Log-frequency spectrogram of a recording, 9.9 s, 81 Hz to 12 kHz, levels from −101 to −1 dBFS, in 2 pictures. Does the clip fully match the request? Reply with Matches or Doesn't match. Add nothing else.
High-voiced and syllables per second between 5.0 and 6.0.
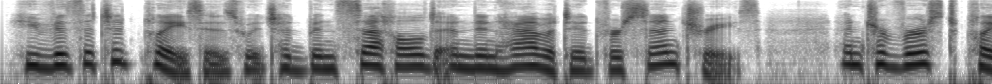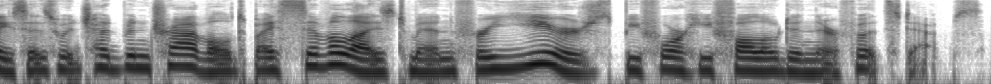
Matches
